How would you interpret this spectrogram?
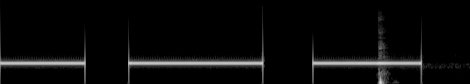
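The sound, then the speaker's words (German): Three long censor bleeps covering spoken names, steady mid-pitched tones about a second each, separated by short silent gaps, with a faint click during the last one; no voices come through underneath. “Oh, pass auf, ich sag die Namen, aber du piepst die nachher weg.”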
